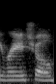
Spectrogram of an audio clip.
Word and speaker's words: Rachael: So on Instagram, I'm Maggie Rachel, but it's spelled R A C H A E L underscore, and then on Twitter, it's Maggie underscore Rachel.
